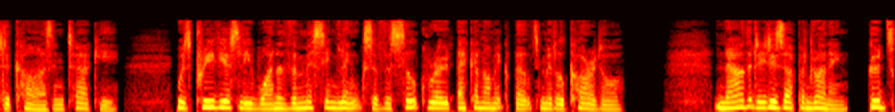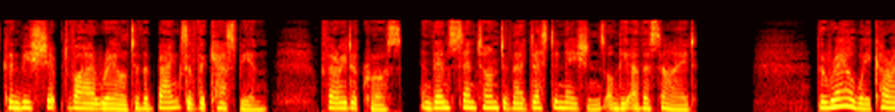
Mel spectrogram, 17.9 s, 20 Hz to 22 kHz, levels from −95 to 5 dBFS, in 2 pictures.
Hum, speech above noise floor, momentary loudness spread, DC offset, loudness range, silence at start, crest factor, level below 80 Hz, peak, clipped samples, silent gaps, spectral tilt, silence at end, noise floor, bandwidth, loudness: none; 33 dB; 8 LU; under 0.1%; 3 LU; 0 s; 18 dB; -58 dBFS; -6 dBFS; under 0.1%; 6.25-6.63 s, 15.94-16.46 s; -5 dB/octave; 0 s; -56 dBFS; 10.5 kHz; -24 LUFS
